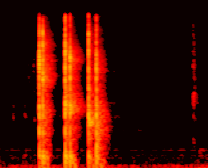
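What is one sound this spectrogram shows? Small plastic parts of a phone click softly as fingers handle them.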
